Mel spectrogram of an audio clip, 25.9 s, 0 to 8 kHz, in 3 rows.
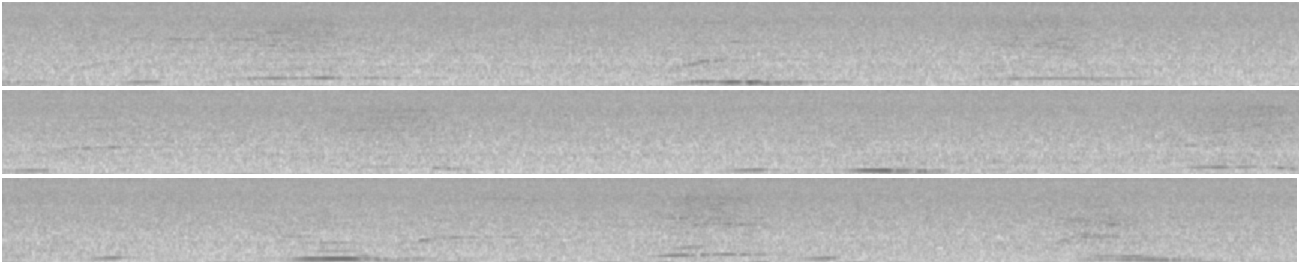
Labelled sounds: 1.1	1.4	humpback whale, 2.0 to 2.1 kHz
4.6	4.9	humpback whale, 0.80 to 1.0 kHz
20.1	20.8	humpback whale, 0.80 to 3.7 kHz

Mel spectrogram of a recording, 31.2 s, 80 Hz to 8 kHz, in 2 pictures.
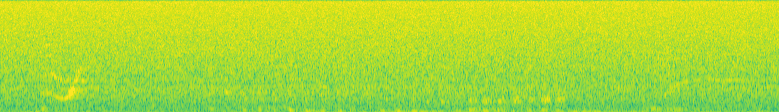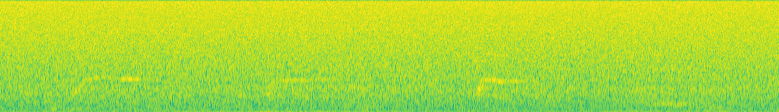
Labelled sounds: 1.0	1.3	humpback whale, 0.90 to 1.2 kHz
13.4	13.8	humpback whale, 0.80 to 0.93 kHz
18.0	18.3	humpback whale, 0.90 to 0.99 kHz
25.2	25.5	humpback whale, 0.80 to 1.1 kHz

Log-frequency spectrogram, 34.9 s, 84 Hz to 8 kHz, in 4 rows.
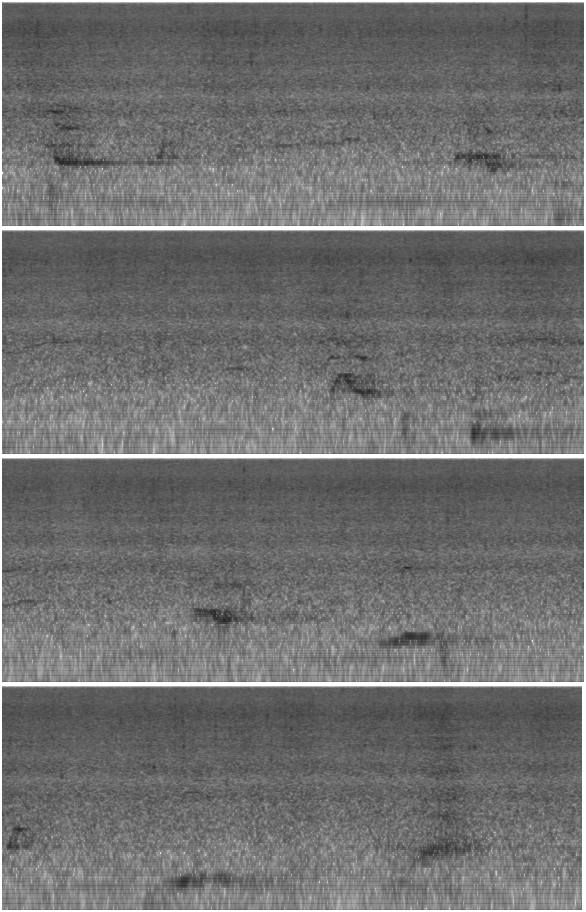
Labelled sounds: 0.7	1.0	humpback whale, 0.78 to 0.97 kHz

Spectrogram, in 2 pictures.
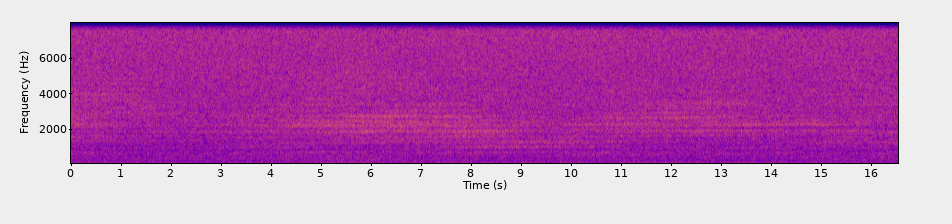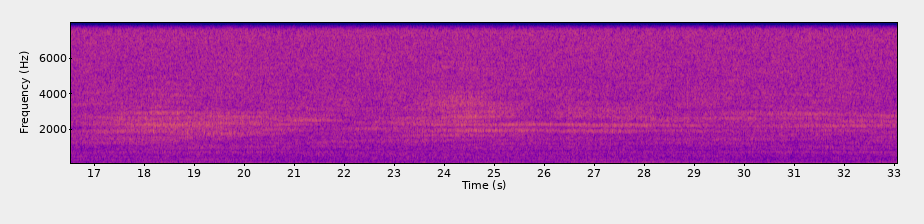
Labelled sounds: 21.0	21.3	vessel noise, 2.4 to 2.6 kHz
28.3	28.6	vessel noise, 2.4 to 2.6 kHz
32.0	32.3	vessel noise, 2.3 to 2.6 kHz
32.8	33.0	vessel noise, 2.6 to 2.8 kHz

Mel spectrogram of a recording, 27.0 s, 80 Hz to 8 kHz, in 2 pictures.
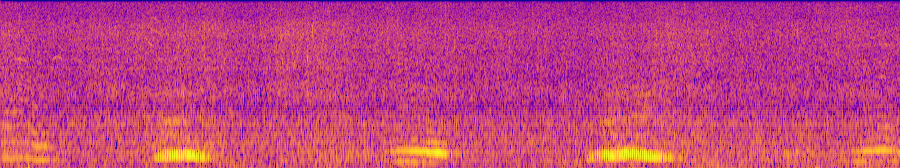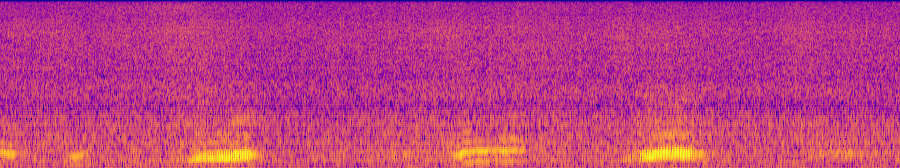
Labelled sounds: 13.1	13.4	humpback whale, 3.5 to 3.7 kHz

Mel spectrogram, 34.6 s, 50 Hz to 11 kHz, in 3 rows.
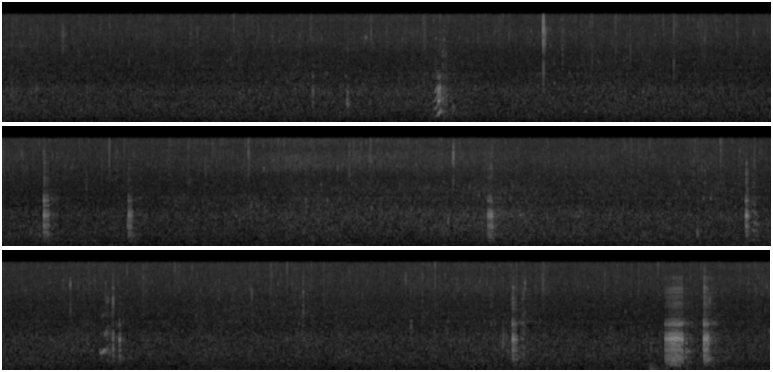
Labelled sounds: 33.0	33.5	croaking sound likely from a nearby submerged object, 0.88 to 3.8 kHz

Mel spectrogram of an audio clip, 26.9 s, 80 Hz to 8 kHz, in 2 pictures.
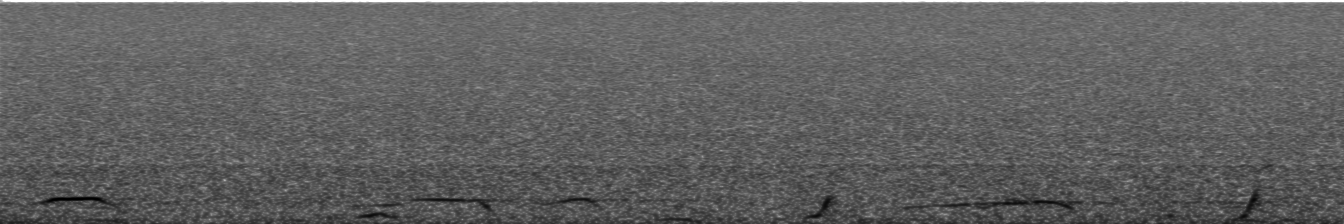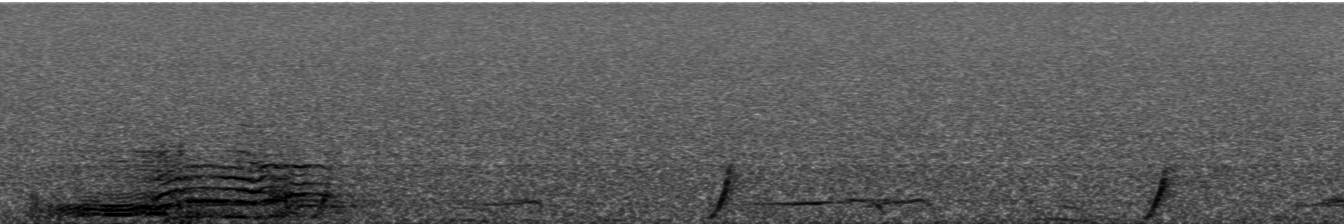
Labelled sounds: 15.9	16.2	humpback whale, 0.80 to 0.86 kHz

